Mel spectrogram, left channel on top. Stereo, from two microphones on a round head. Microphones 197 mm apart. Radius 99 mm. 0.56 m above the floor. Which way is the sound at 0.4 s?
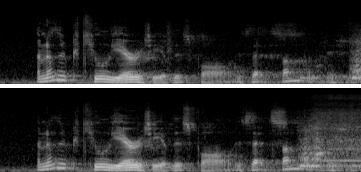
40° left (ahead or behind).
